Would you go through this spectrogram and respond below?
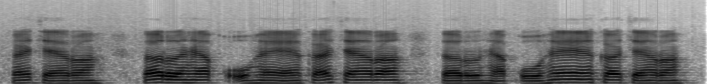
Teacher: نقف عليها بالسكون العارض مع همس الهاء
